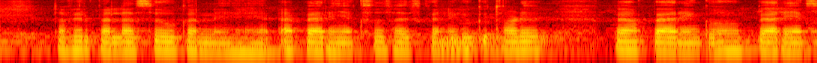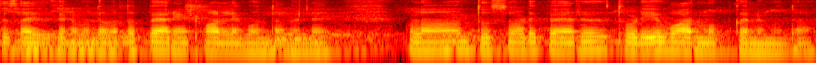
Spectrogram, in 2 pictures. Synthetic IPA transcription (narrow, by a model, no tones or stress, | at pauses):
t̪ãːpʰɪɾpɛːlɛ̃ːsəkəɾneːɛːpɛːɾẽːɛːksəɾsaːizkəɾneːkjõːkit̪ʰʊaːɽeː | pɛpɛːɾẽːpɛːɾẽːɛːksəɾsaːizkəɾneːɦõːnd̪aːmət̪ləbpɛːɾẽːʈʰaːlneːbɔ̃ːnd̪aːpɛːlɛ̃ː | pəlãːt̪ost̪ʊaːɽeːpɛːɾt̪ʰoːɽeːʋaːɾməpkəɾneːbõːnd̪aː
